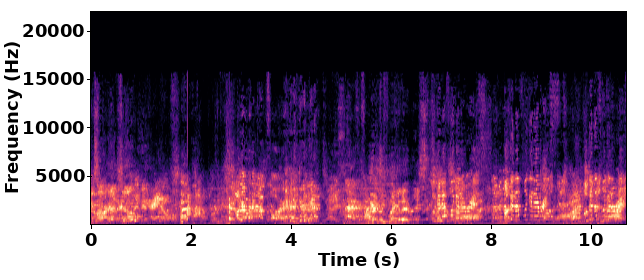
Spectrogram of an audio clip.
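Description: Several people talking over one another throughout: the chatter of a small crowd in a room.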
